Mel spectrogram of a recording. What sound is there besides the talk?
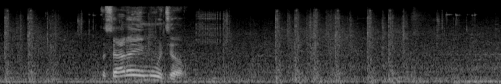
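gunfire while driving in the video game Mafia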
